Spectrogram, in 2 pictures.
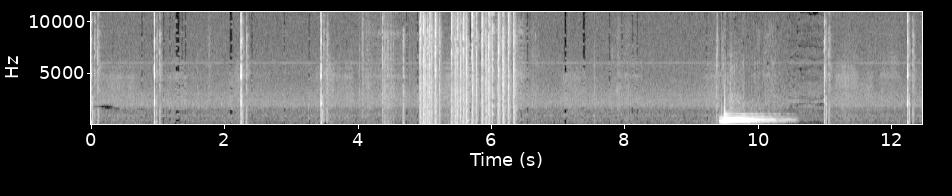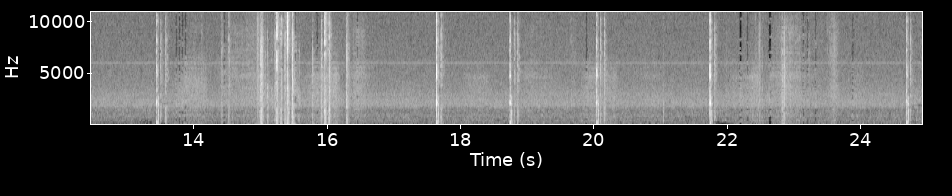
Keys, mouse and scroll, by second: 0.1 click, 1.0 click, 4.7-9.2 typing, 9.4 Escape, 11.1 click, 12.3 click, 14.5-15.2 scroll, 15.0-15.9 typing, 15.9 Return, 17.7 click, 18.8 click, 21.8 click.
